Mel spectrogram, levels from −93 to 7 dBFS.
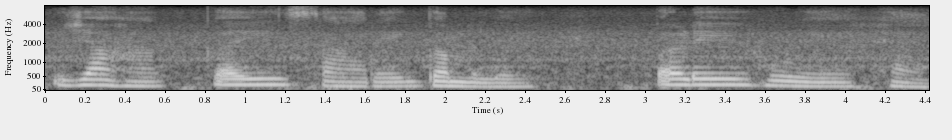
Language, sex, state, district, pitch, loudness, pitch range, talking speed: Hindi, female, Punjab, Fazilka, 155 Hz, -16 LUFS, 135-175 Hz, 95 wpm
